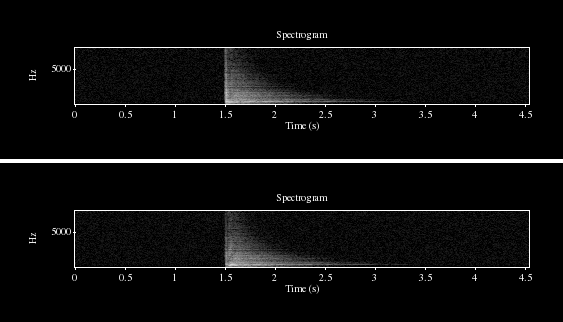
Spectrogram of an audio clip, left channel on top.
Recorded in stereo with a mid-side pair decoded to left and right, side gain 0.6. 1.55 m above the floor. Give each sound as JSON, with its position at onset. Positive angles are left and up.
{"t": 1.5, "sound": "a thud", "azimuth_deg": 70, "distance_m": 2.5}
